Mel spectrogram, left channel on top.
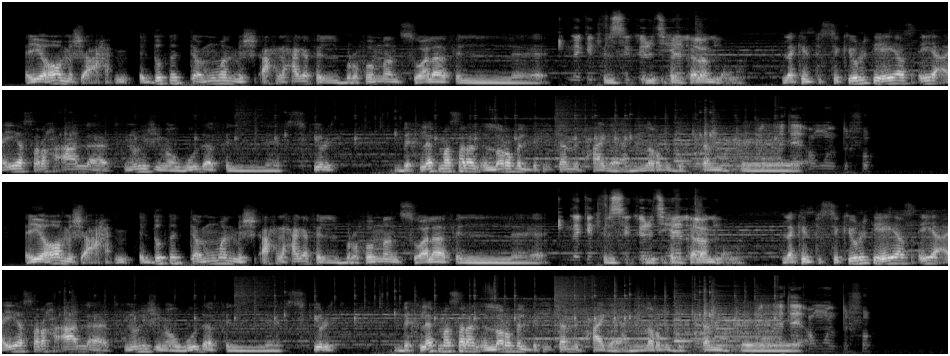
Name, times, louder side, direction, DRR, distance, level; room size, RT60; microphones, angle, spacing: voice 1, 0.2-5.4 6.0-7.4 7.8-12.8 13.4-17.4, right 1 dB, 20° right, 0.6 m, -22 dB
sound 1, 3.0-17.3, right 4 dB, 90° right, 1.1 m, -36 dB
voice 2, 5.6-7.2 17.0-18.1, right 6 dB, 60° right, 1.0 m, -27 dB
2.6 x 2.5 x 3.3 m
head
